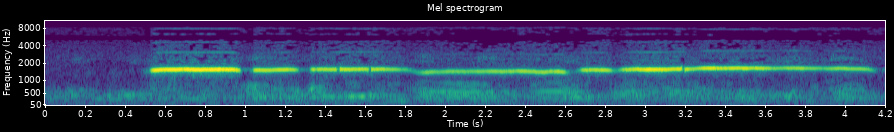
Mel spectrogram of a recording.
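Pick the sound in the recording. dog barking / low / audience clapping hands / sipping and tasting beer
low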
